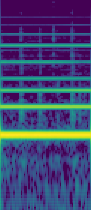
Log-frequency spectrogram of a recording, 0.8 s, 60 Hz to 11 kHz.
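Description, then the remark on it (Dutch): A single sustained organ pipe tone from a 3-foot quint stop, sounding a fifth above the fundamental, holds one steady, bright pitch with clear overtones, heard alone and evenly loud throughout. “3 voet ook wel kwint, klinkt een kwint hoger, oftewel vijf tonen hoger dan de grondtoon.”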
